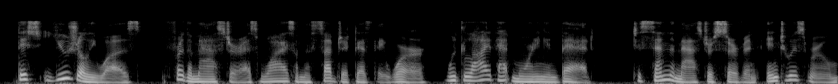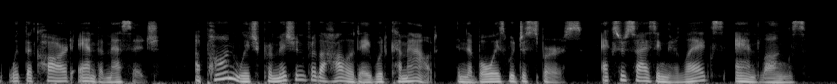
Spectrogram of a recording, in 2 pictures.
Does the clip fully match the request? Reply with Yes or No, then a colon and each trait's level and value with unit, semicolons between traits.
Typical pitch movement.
No: wide, 8.0 semitones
